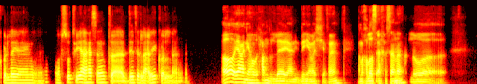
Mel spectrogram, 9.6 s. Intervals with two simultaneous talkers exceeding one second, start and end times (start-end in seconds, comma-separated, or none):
none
